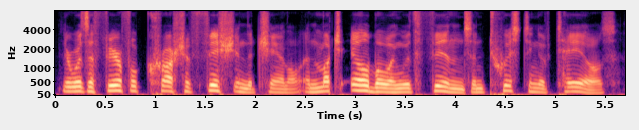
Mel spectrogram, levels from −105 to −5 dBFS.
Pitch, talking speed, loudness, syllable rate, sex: 145 Hz, 200 wpm, -17 LUFS, 4.6 syllables/s, male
